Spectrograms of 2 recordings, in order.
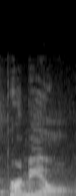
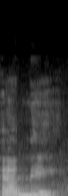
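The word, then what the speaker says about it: pernil: I know it says per meal it looks like you want to pronounce it per meal but you pronounce it Penny um when I make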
